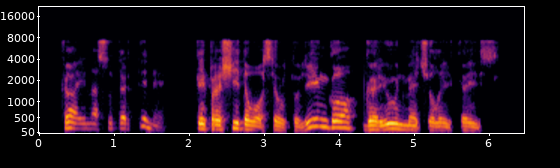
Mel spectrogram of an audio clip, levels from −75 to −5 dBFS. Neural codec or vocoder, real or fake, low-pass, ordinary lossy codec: codec, 24 kHz, 6 kbps, HILCodec; fake; 7.2 kHz; Opus, 64 kbps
